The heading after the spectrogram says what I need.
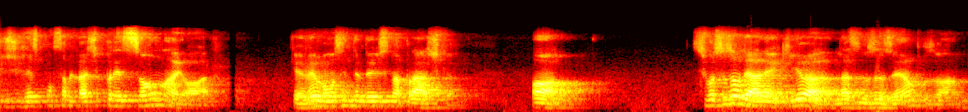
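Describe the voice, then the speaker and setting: A man's voice: a little high, a bit bright, reverberant, poor audio. A male teacher giving an adult-education grammar lesson. He is chatty, repeats his points, tags his sentences with little checks for agreement, and jokes with the class before going back to the rule. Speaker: Portuguese teacher.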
